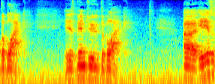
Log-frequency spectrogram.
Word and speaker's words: Beinn Dubh: talk to, but it's Beinn Dubh or Beinn Dubh, something like that. Some people put a little bit of a V sound on the end of the second word.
